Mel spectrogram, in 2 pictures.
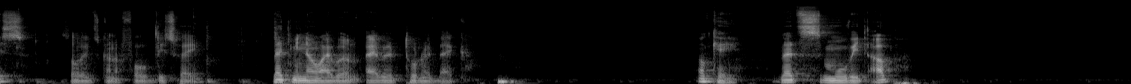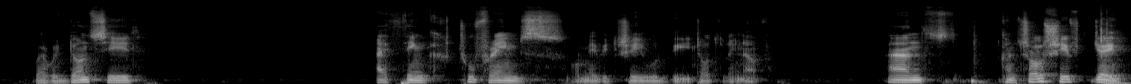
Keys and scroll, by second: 0.2 v, 2.3 ctrl+z, 22.2 ctrl+shift+j.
